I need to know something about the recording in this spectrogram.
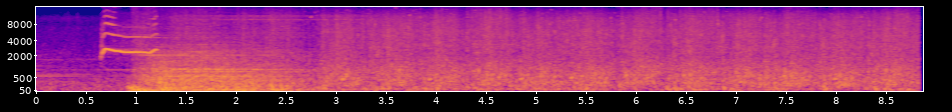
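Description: A horse gallops splashing through shallow water.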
